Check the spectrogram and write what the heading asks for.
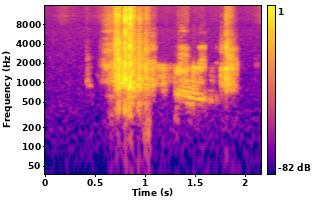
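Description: A woman's voice, breathy and indistinct, from about half a second in until near the end: a sigh or murmured words.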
